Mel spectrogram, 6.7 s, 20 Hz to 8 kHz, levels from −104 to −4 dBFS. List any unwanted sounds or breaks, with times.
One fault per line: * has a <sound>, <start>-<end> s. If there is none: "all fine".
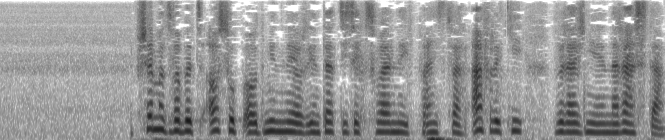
all fine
